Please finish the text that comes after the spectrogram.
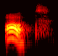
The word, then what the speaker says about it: ot: in meaning for example the word ot which means horse versus ut which means grass the pronunciation again art versus oat there are 22 consonants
